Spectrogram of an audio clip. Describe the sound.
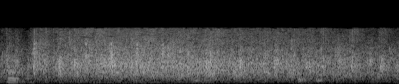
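An audience applauds during a Buddhist monk's dharma talk. Dense, even clapping runs throughout as a steady, rain-like patter that holds at a moderate level without clear breaks.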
